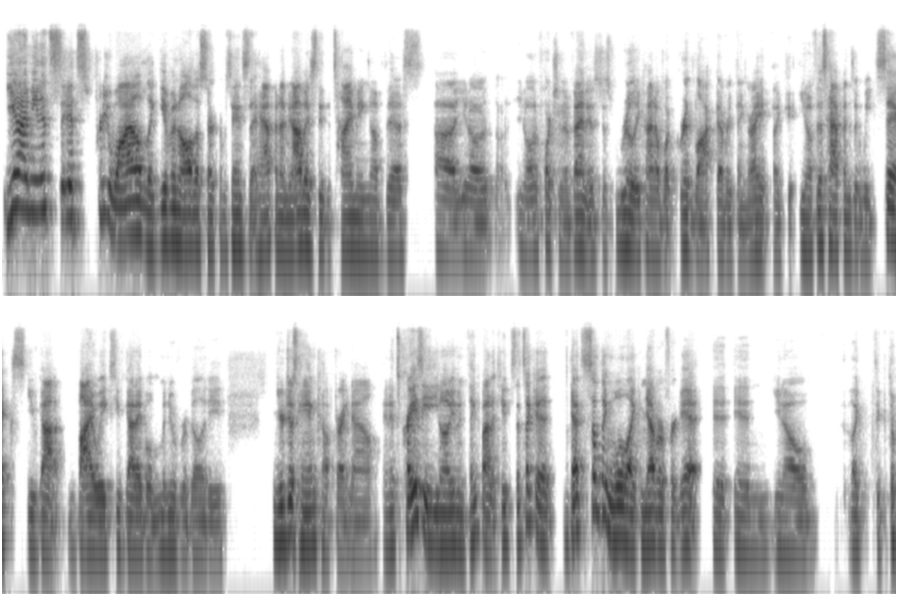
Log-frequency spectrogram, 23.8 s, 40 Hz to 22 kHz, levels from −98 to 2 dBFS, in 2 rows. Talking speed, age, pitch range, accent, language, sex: 220 wpm, 20-39, 105-130 Hz, American, English, male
